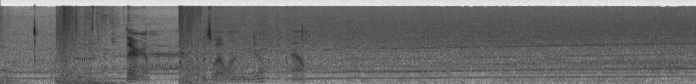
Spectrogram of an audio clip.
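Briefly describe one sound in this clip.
A racing car engine roars steadily at high revs, slowly rising in pitch.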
